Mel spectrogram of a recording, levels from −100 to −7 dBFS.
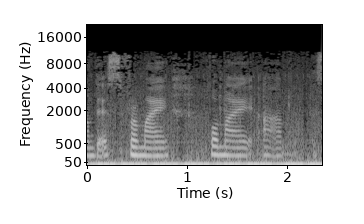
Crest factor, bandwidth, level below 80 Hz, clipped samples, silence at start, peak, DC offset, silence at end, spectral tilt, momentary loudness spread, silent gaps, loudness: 16 dB; 11.5 kHz; -44 dBFS; under 0.1%; 0 s; -18 dBFS; 3%; 0 s; -4.5 dB/octave; 9 LU; none; -34 LUFS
